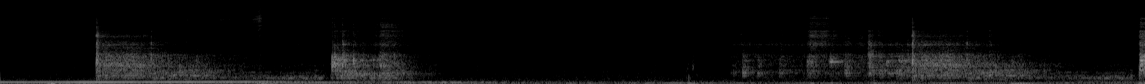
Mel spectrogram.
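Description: A bowling ball rolls down a wooden lane.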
